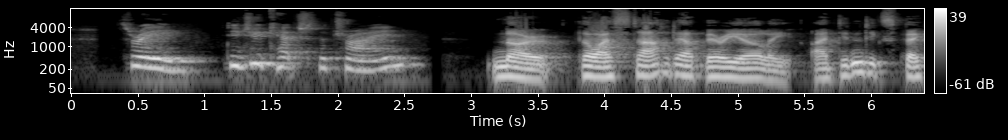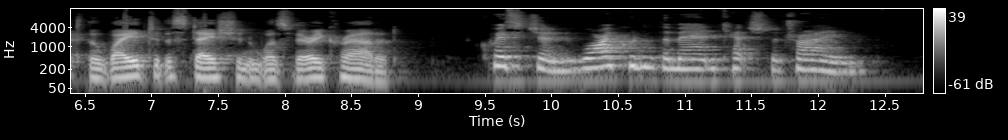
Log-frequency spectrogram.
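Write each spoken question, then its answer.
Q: Why couldn't the man catch the train?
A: The way to the station was very crowded.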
